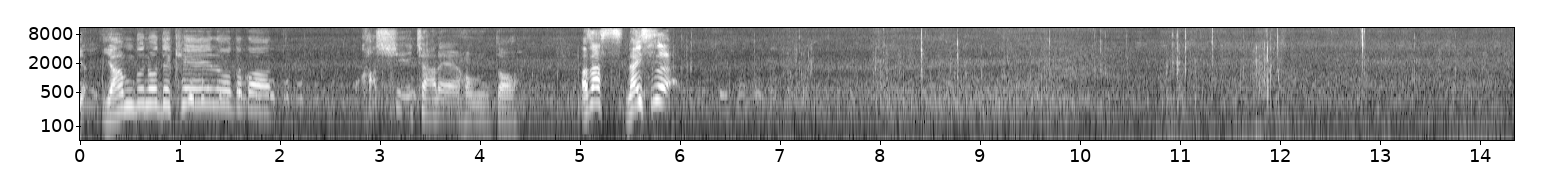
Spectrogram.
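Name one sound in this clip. A shallow stream babbles gently over stones.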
